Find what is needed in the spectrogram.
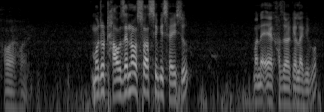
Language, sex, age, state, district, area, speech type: Assamese, male, 30-45, Assam, Jorhat, urban, spontaneous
